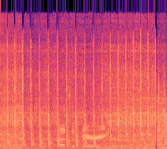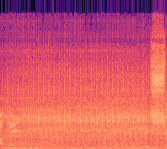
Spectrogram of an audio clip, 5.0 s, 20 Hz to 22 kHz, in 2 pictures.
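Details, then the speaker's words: Budget boat outboard on sea trials, oil at full mark, after pull to 4000 RPM at about 20 mph: rapid, even, sharp metallic knocking; suspected rod or main bearing knock, not confirmed. "I think it's fun to rod bearing or a main bearing like the race car did"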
